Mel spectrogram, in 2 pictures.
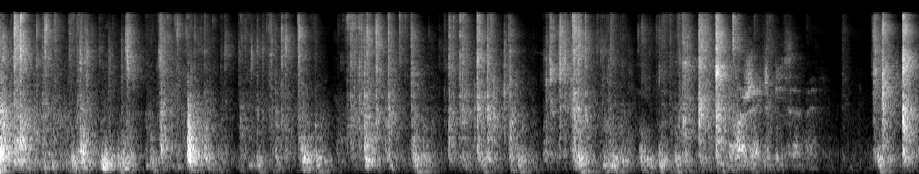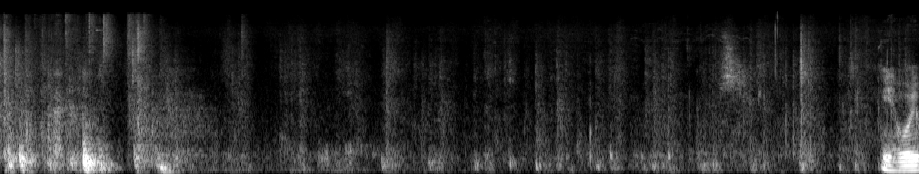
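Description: Rustling and clicking of packaging being handled as cat toys are unboxed. Busy for the first ten seconds or so, then fainter scattered clicks.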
